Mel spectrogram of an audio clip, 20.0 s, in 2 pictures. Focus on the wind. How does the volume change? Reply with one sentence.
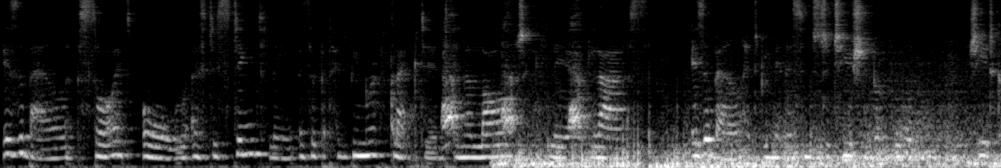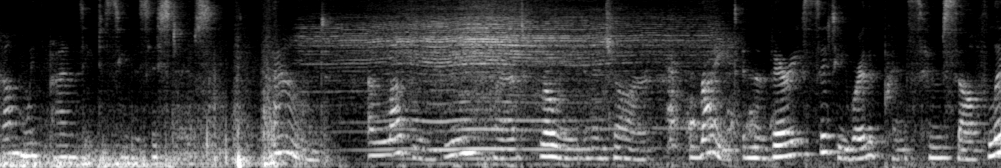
The loudness of the wind goes down.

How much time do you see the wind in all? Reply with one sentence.
The wind can be heard for 15 seconds in total.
